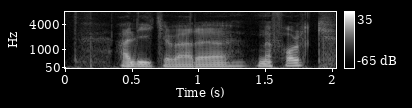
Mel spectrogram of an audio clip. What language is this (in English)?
Norwegian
